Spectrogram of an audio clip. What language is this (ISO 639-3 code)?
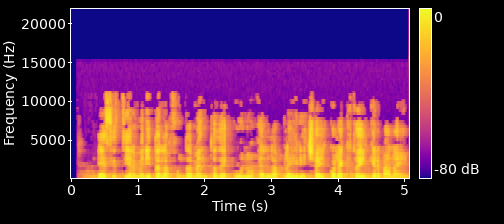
epo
